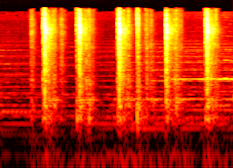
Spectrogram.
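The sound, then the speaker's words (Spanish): A woman types on a typewriter: crisp keystrokes strike in quick bursts at a steady working pace, each clack sharp and bright, with short pauses between clusters and no voices. “continúa tecleando.”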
